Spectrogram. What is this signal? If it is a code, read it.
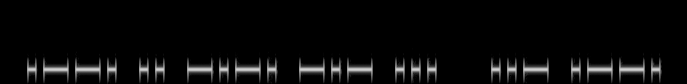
Morse code, heard as a keyed tone, about 16 wpm, 700 Hz. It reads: PICKS UP
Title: Pangram Challenge v2 - 15wpm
